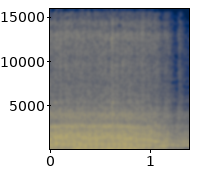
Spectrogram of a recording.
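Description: A sewing machine runs briefly and loudly while stitching a quilt block, its fast motor whir sustained for about a second before slowing off.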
